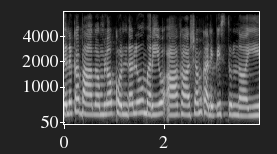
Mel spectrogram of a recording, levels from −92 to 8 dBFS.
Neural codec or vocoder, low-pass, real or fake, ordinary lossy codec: codec, 16 kHz, 4 kbps, X-Codec, HuBERT features, trained on balanced general audio; none; fake; none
